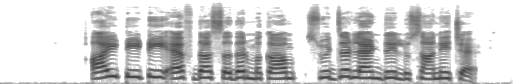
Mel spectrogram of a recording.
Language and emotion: Dogri, neutral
